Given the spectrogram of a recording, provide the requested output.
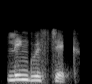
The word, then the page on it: linguistic: Indian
